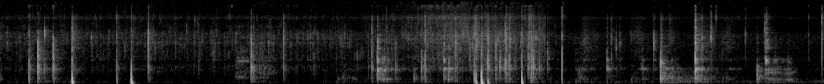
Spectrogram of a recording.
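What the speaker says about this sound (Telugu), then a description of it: "అలాగే పోపు వేసేసుకున్నాం" Curry leaves and dried red chillies crackle and sizzle in hot oil for a tempering, a fairly quiet close frying hiss broken by sharp spoon taps and stirring clicks.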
